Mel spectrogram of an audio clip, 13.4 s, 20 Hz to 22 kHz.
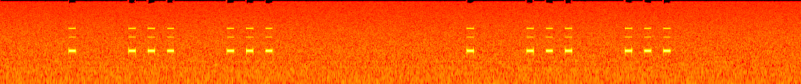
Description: Beep code, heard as a piezo beeper, played twice, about 2150 Hz. 1-3-3. In Phoenix BIOS tables: chip or data line failure in the first 64 KB of memory.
